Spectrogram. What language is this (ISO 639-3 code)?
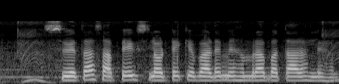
mag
